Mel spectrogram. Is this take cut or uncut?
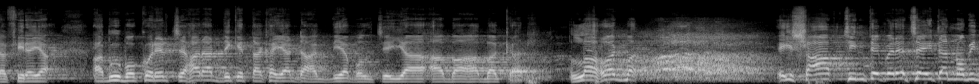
cut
